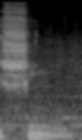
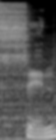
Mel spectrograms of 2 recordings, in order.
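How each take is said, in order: First: The name begins with an sh sound. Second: The name begins with an s sound. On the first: "but they say Sheen" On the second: "It's Sin"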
